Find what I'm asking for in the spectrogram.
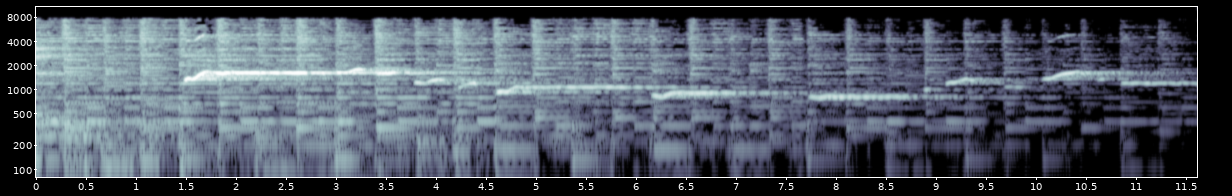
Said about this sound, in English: Grandma whistling, what a friend we have in Jesus.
